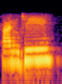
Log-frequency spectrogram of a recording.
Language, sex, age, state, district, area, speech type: Punjabi, female, 45-60, Punjab, Fazilka, rural, conversation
